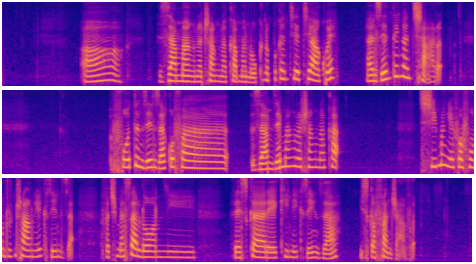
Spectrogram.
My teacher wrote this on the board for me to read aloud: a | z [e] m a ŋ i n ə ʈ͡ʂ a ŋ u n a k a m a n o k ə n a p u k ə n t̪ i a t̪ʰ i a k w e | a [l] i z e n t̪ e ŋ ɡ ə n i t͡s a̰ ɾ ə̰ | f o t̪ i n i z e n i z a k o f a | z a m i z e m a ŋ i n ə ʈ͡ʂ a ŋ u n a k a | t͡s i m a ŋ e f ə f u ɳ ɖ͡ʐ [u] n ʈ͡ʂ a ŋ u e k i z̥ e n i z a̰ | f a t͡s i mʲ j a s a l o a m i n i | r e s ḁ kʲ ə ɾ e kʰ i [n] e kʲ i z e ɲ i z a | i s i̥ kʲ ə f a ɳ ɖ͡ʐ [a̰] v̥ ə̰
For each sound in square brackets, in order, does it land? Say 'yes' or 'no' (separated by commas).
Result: no, no, yes, yes, yes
